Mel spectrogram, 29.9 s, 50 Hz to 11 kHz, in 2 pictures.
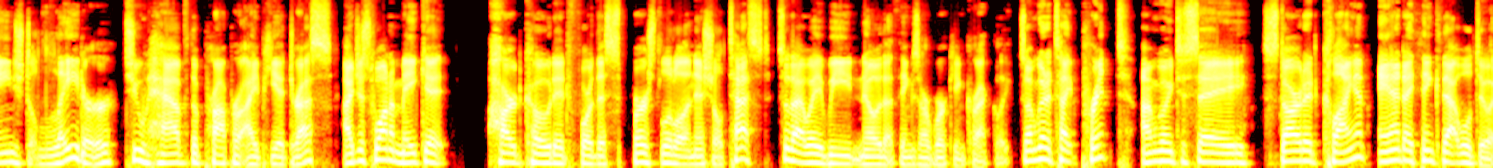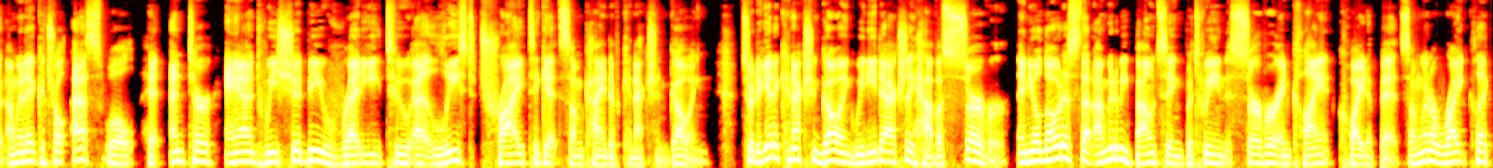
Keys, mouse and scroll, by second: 1.4 click, 3.4 click, 6.0 click, 10.1-14.2 typing, 15.4 Return, 25.2 click, 28.3 right click, 29.6 click.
